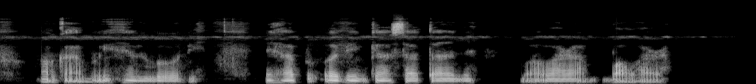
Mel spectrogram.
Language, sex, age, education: Igbo, male, 30-45, tertiary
